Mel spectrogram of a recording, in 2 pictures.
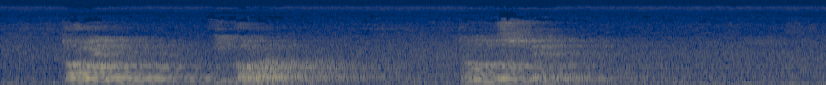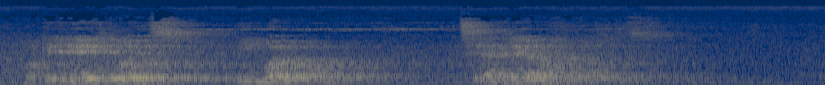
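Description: A man chants slowly in a reverberant hall, heard through a microphone.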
